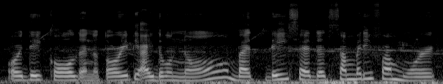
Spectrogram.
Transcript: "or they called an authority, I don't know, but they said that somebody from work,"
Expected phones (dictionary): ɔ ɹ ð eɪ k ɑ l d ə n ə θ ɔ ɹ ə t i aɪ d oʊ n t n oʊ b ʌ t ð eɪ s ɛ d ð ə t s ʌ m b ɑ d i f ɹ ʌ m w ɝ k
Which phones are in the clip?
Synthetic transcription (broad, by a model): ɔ ɹ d eɪ k ɑ l d ə n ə t ɔ ɹ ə t i aɪ d oʊ n t n oʊ b ʌ t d eɪ s ɛ d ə t s ʌ m b ɑ d i f ɹ ʌ m w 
